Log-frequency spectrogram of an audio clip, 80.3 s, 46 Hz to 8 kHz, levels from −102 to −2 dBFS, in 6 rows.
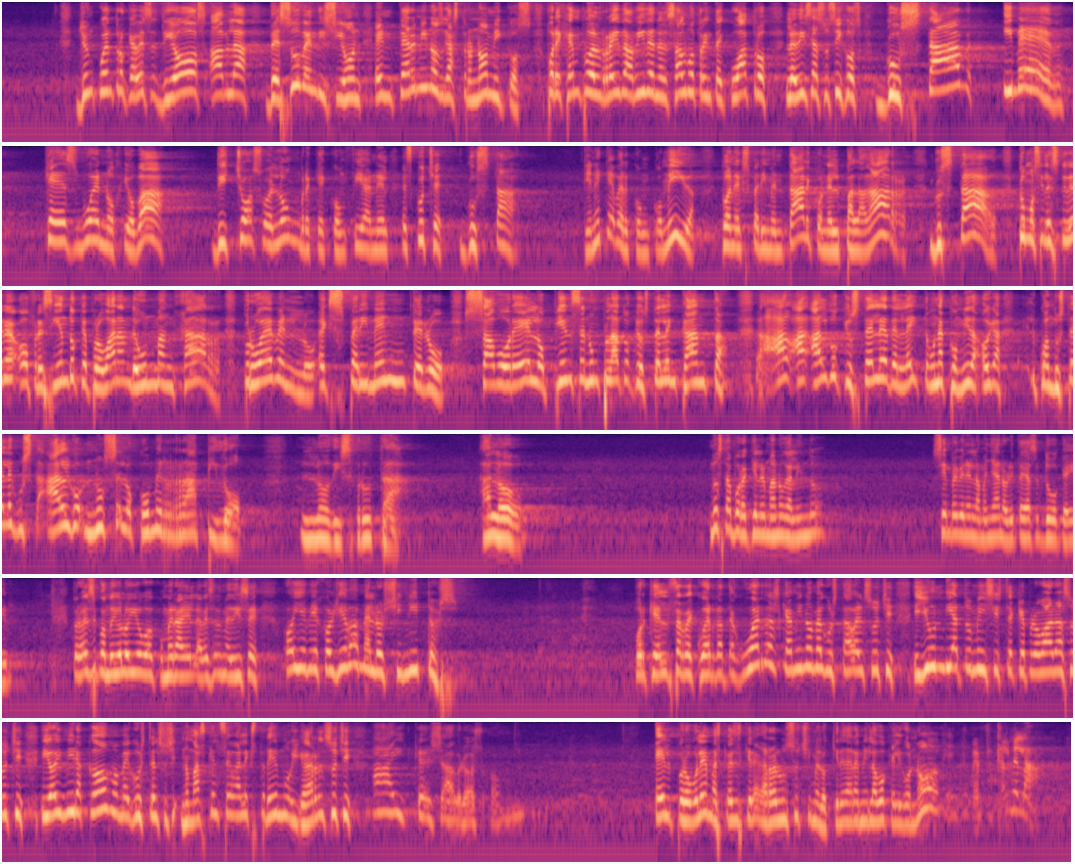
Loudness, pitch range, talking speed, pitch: -18 LUFS, 210-275 Hz, 155 wpm, 245 Hz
